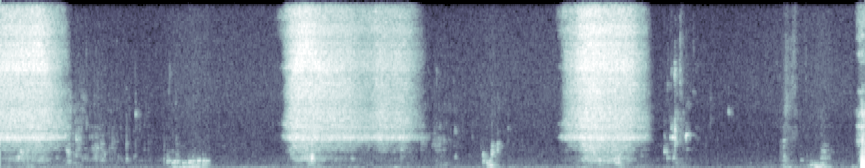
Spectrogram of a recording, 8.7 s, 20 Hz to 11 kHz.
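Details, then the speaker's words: VW Passat B8 2.0 TDI EA288 (DFGA) coolant refill after repair: heater pipe hose removed and about 1.5 bar compressed air applied; three sharp hissing bursts as trapped air bleeds out of the coolant hose. "And so the air little by little goes away. You can use compressed air. Just a little bit. One and a half bars."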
